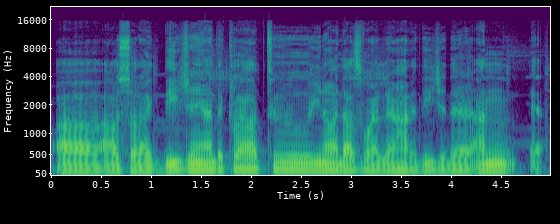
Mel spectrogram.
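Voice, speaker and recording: A man's voice: medium pitch, flat delivery, a little fast, dark tone, smooth, dry recording. A man, a guest telling his story in a loose, rambling way full of fillers and restarts. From Spain. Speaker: guest, DJ and violinist. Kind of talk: casual interview chat.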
